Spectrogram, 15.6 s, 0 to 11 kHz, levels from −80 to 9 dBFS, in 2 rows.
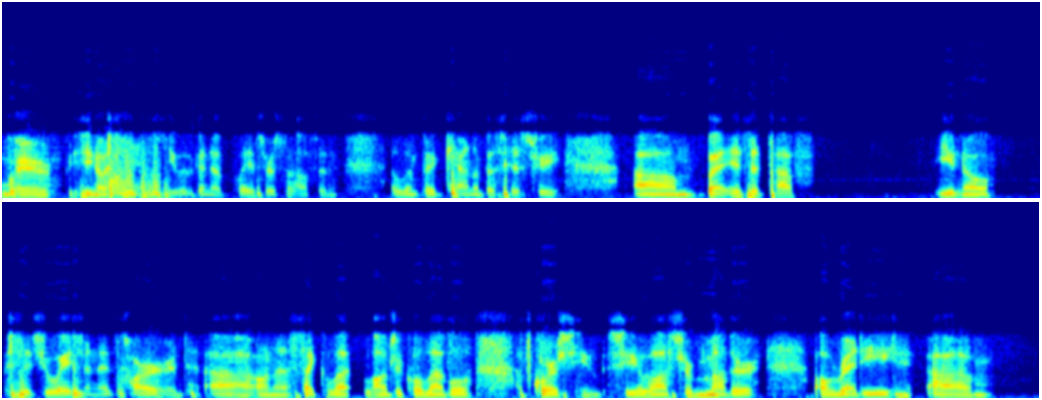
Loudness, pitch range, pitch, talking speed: -23 LUFS, 100-115 Hz, 105 Hz, 145 wpm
